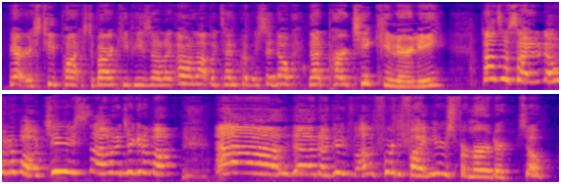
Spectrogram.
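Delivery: high, loud, gibberish-like Irish babble; drunken Irish accent. Acted. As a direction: babble in a hammed-up tipsy Irish accent, with the odd clear word. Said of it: "it's kinda gibberishy in Ireland".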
